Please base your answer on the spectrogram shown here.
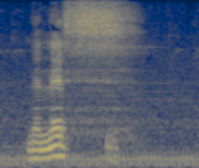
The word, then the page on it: nenes: Aneityum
